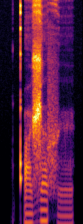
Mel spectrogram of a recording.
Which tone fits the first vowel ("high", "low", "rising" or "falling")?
low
